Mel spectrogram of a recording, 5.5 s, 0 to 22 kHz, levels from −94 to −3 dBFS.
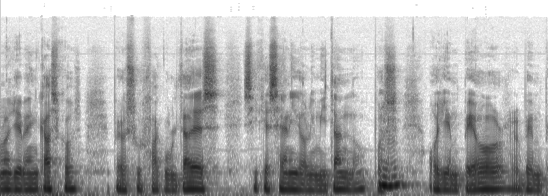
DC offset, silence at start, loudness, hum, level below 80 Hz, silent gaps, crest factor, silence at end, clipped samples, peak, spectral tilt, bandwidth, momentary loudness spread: under 0.1%; 0 s; -21 LUFS; none; -34 dBFS; none; 16 dB; 0 s; under 0.1%; -4 dBFS; -5.5 dB/octave; 12 kHz; 7 LU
